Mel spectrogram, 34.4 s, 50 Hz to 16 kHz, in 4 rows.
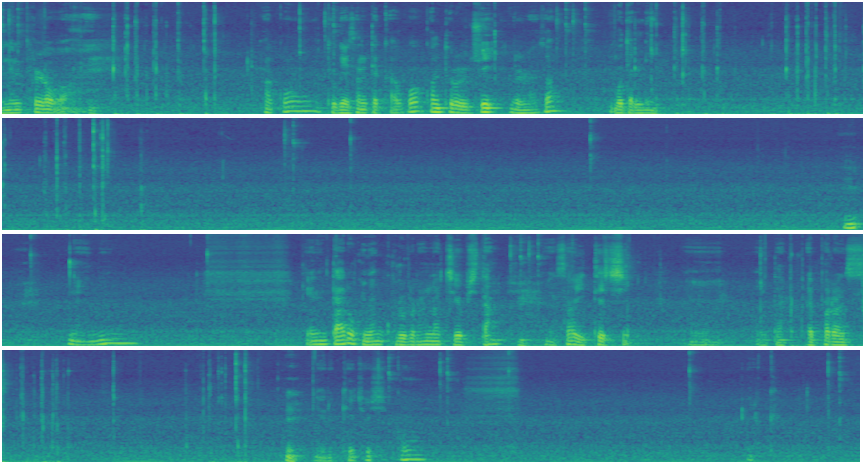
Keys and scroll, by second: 0.6-1.7 typing, 2.0 Return, 4.6 ctrl+shift+g, 6.7-9.2 typing, 9.5 Return, 21.2 ctrl+g, 25.1-26.3 typing, 27.6 shift+-, 27.9 shift+g, 28.1 Return.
